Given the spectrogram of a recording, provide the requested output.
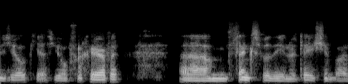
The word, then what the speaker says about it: Joop van Gerven: And then we have Joop van Geven, if that's correctly pronounced. I apologize. Thank you. Yeah, no, that's fine. My name is Joop. Yes, Joop van Gerven.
